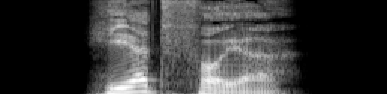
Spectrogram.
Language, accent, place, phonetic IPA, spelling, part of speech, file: German, Germany, Berlin, [ˈheːɐ̯tˌfɔɪ̯ɐ], Herdfeuer, noun, De-Herdfeuer.ogg
- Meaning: hearth (or more literally, the fire therein; particularly as a place around which the family gathers)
